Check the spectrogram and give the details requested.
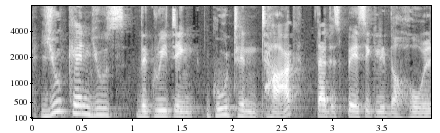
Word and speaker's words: Guten Tag: Pronounce Guten Tag really like that with ta. Guten Tag.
